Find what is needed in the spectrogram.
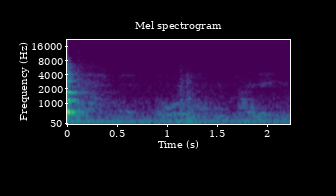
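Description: The end of a woman's rising question, then quiet room tone with a steady low hum.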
